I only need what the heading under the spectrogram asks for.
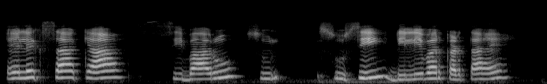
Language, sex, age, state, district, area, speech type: Hindi, female, 45-60, Madhya Pradesh, Ujjain, urban, read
